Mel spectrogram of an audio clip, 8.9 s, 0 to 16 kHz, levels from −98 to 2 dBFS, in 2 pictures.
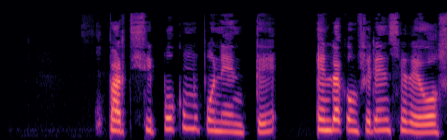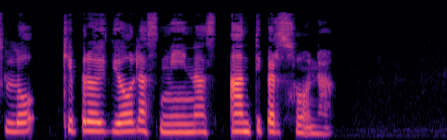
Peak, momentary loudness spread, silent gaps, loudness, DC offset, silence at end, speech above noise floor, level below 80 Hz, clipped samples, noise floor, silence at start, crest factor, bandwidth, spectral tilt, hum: -8 dBFS; 13 LU; none; -29 LUFS; under 0.1%; 1.15 s; 54 dB; -86 dBFS; under 0.1%; -83 dBFS; 1.1 s; 22 dB; 11.5 kHz; -4 dB/octave; none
